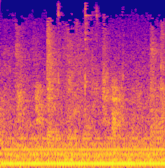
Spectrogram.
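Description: A steady low electrical hum, like an appliance motor, with faint scattered clicks over it.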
